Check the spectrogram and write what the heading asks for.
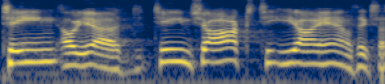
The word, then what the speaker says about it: Tein: It's called Tein. It's like Tein, oh yeah, Tein shocks, T-E-I-N, I think that's how you spell that.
